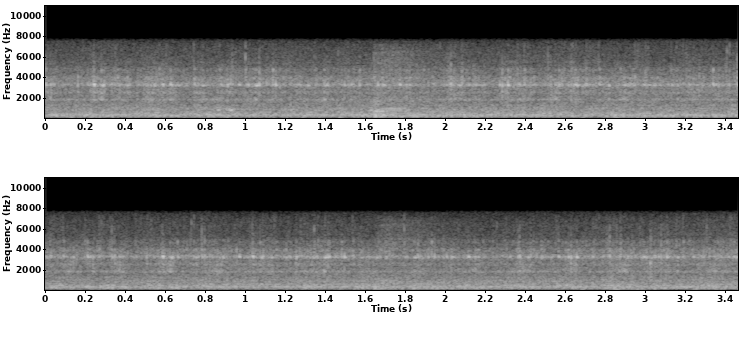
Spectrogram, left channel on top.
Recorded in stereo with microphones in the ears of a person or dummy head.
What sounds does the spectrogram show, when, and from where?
1.6 s a snare drum: 45° left (ahead or behind), 3.5 m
